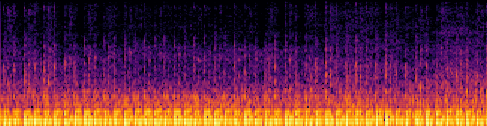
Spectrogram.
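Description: A motorcycle engine idles close by with a steady, fast low thumping pulse and mechanical clatter, running evenly throughout with no talk.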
